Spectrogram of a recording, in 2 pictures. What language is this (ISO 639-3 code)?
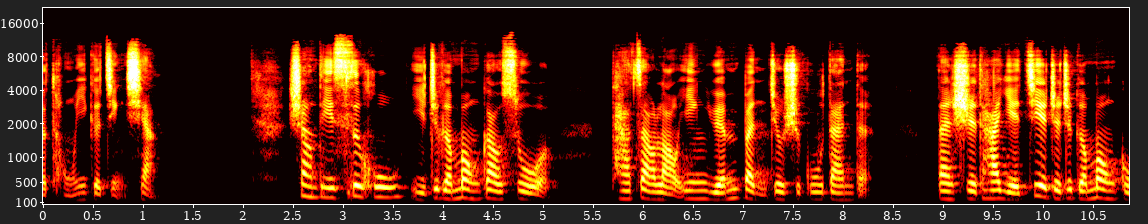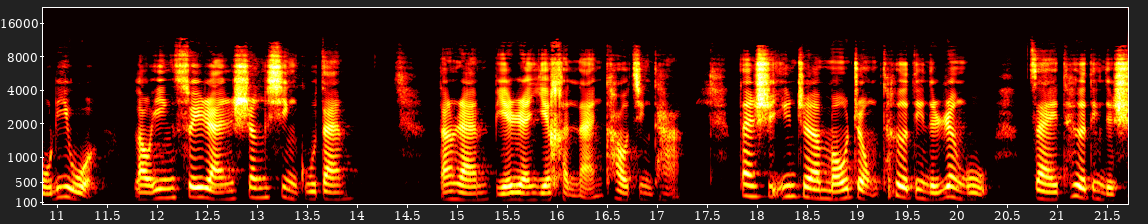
zho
